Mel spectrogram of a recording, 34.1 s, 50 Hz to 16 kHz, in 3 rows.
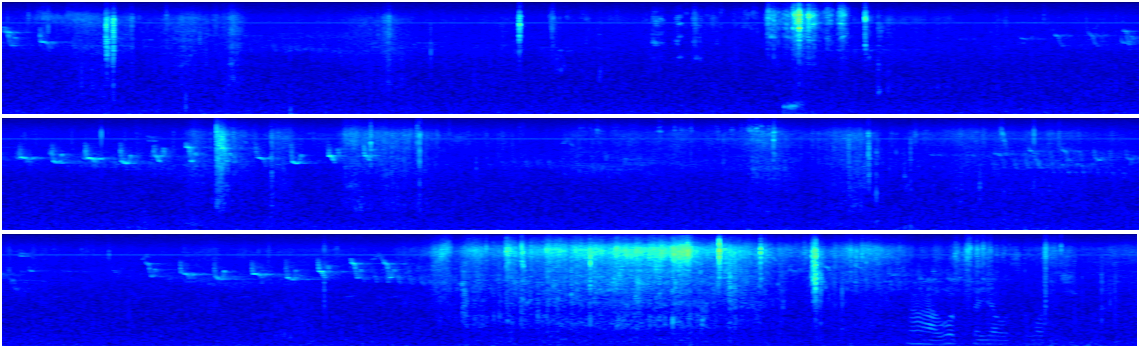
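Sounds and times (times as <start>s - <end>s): songbird chirping: 0.0s - 9.0s, 9.9s - 33.6s
rustles and clicks: 7.5s - 8.8s, 27.0s - 34.0s.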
